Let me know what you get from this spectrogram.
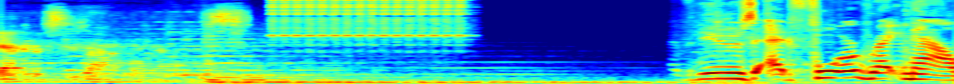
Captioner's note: text clicking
